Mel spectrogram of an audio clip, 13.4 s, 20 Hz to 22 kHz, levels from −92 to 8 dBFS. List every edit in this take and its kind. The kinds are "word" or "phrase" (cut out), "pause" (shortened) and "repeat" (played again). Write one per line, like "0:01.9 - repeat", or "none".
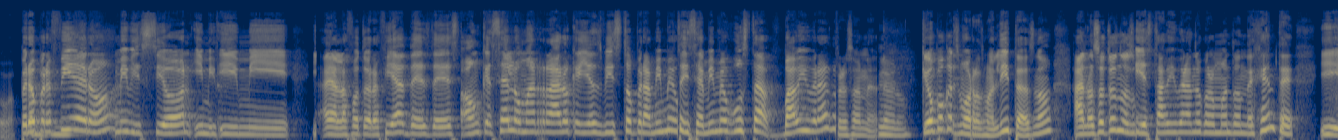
0:01.1 - word
0:02.2 - word
0:03.1 - word
0:04.6 - word
0:06.8 - word
0:08.3 - word
0:09.5 - word
0:11.4 - word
